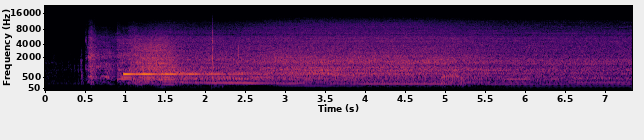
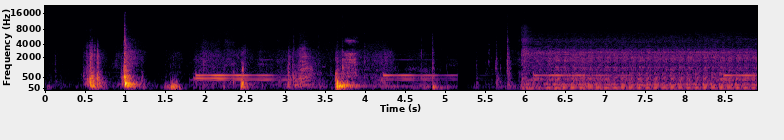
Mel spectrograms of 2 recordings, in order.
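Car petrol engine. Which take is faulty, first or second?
second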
